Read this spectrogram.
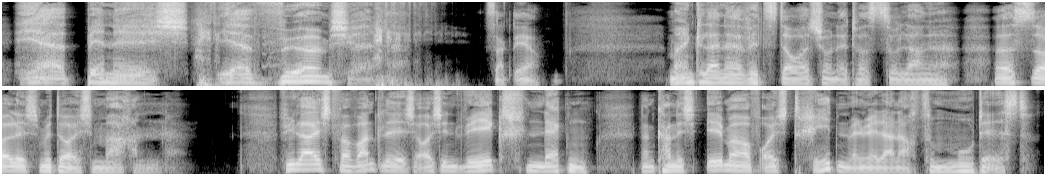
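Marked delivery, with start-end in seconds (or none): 0.1-3.5 villain sneer. Acted. GM voices the villain Kallmann. 6.6-20.8 slow, mocking villain voice, barely changed; lightly voiced mocking wizard. Game master taunts the heroes as a smug wizard, slow and mocking.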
